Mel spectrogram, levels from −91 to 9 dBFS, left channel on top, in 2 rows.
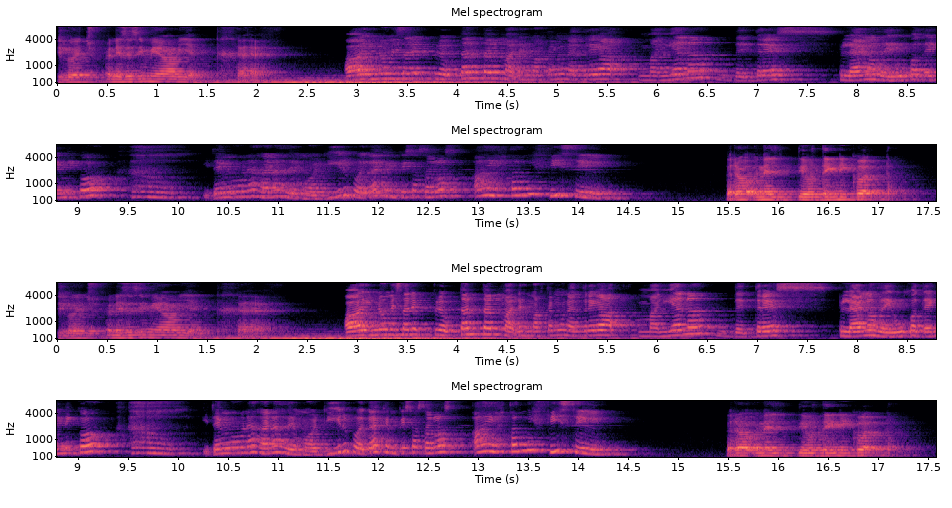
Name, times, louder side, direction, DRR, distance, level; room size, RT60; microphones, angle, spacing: voice 1, 0.0-2.1 15.5-17.1, left 2 dB, 35° left, 2 dB, 0.4 m, -26 dB
sound 1, 1.4-6.3, equal, 75° left, 1.1 m, -32 dB
voice 2, 2.9-14.4, right 4 dB, 60° right, 6 dB, 0.4 m, -29 dB
3.3 x 2.3 x 3.5 m, 0.86 s
head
